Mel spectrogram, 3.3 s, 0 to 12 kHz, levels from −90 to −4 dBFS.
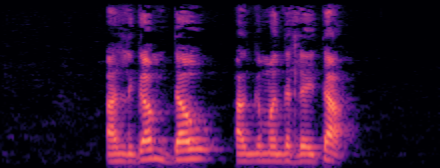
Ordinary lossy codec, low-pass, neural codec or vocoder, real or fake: Opus, 64 kbps; 10.8 kHz; none; real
